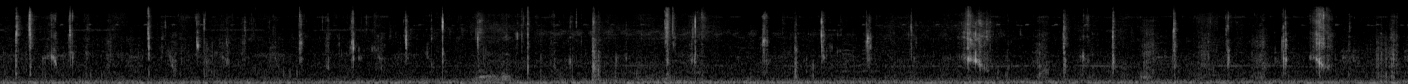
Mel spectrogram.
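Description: Close-up eating sounds: lip smacks and crunchy chewing of raw cucumber, heard as a string of irregular sharp clicks, with a few louder crunches about ten and thirteen seconds in.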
